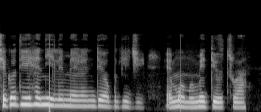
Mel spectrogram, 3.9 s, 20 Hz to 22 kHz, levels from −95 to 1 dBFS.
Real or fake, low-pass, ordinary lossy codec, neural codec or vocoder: real; 7.2 kHz; none; none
